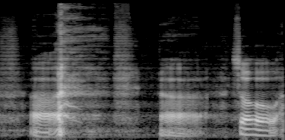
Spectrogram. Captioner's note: Cười; laughs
